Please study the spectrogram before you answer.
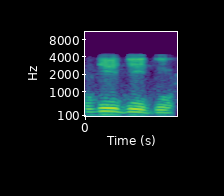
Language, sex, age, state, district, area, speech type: Urdu, male, 60+, Bihar, Madhubani, urban, conversation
